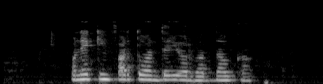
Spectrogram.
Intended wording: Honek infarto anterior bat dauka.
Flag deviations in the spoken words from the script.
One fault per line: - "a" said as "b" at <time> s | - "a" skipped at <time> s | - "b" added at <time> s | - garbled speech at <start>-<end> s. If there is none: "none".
none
